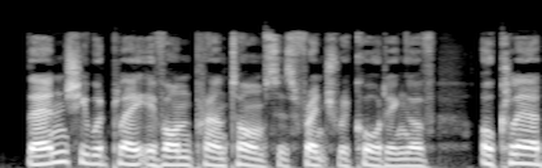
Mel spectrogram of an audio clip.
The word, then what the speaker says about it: Printemps: The girl's name is spelled Printemps, but you say it Printemps. You do not sound the final pièce, and she can really sing.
